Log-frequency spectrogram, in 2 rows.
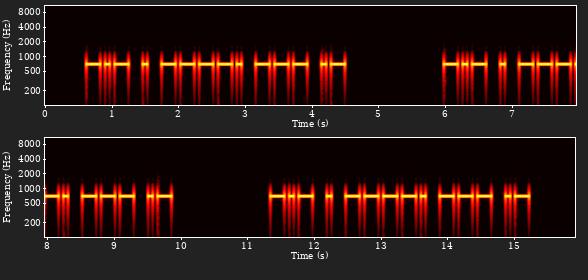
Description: Morse code, heard as a keyed tone, about 17 wpm, 700 Hz. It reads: KE9OA KE9OA KE9OA
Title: USA Call Signs - 5 Characters - Repeated 3x - 17wpm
